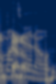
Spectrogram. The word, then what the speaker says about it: Montano: It's just like the state with an O at the end. Okay, so Montano.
